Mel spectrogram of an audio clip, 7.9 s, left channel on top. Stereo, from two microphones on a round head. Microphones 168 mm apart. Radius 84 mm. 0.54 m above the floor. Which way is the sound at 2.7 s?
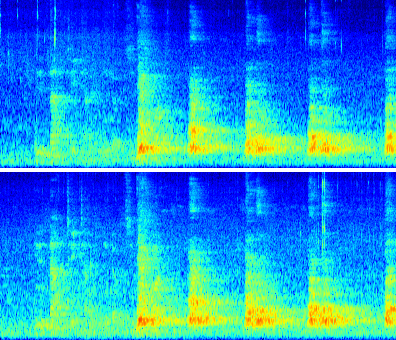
20° right (ahead or behind).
